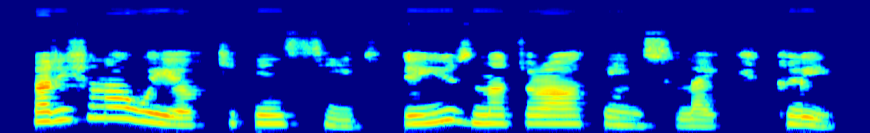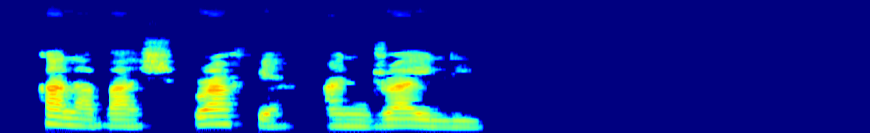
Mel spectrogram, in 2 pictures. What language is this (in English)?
Nigerian Pidgin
